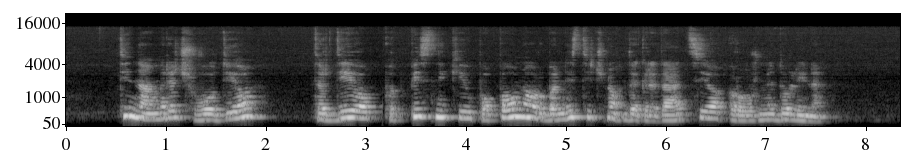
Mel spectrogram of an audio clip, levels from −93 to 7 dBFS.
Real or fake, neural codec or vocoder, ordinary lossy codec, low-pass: real; none; none; 14.4 kHz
